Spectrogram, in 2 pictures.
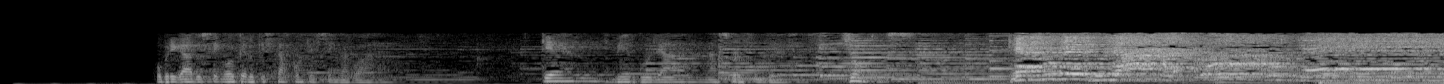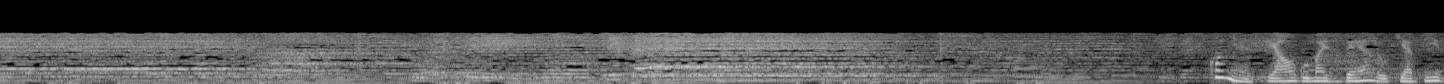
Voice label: Neutro Católico feminino

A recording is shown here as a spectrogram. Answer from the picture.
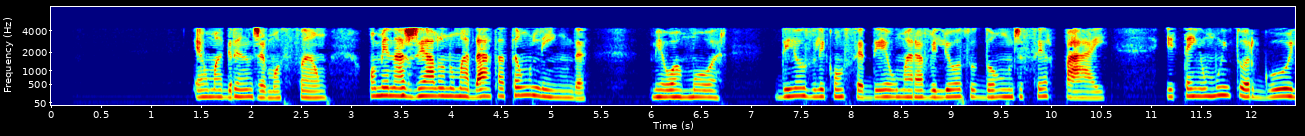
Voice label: DIA DOS PAIS ROMâNTICA (F)

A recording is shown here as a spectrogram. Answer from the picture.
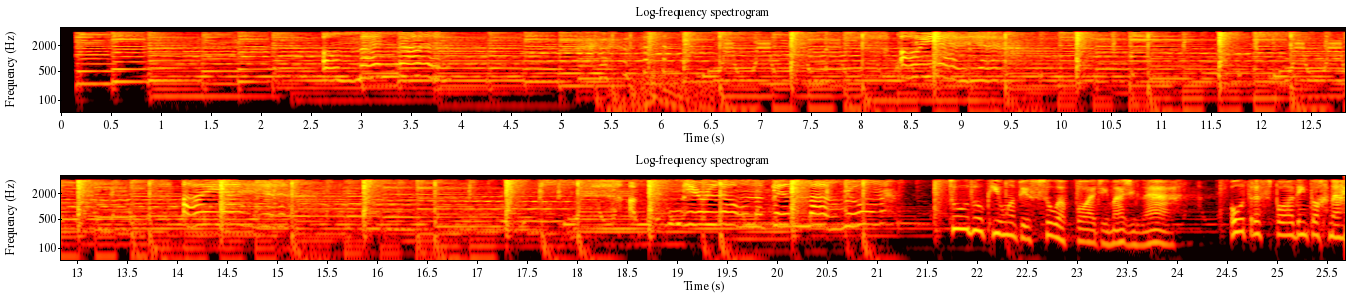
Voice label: NAMORO NET, Telemensagens Românticas fem

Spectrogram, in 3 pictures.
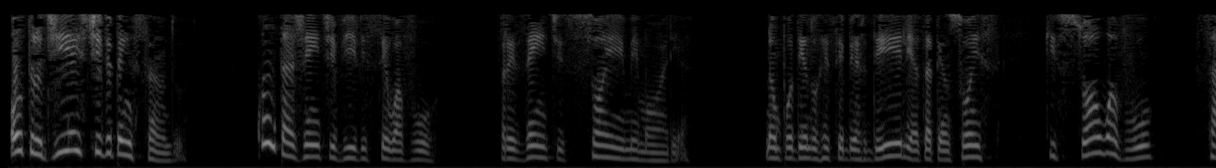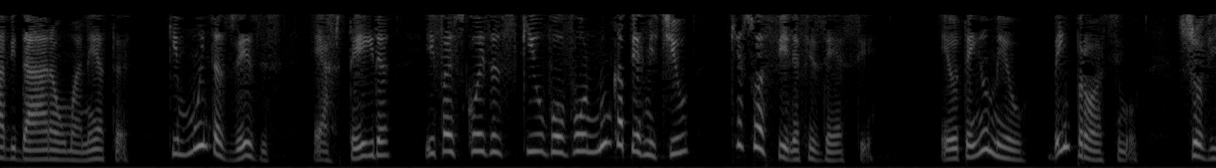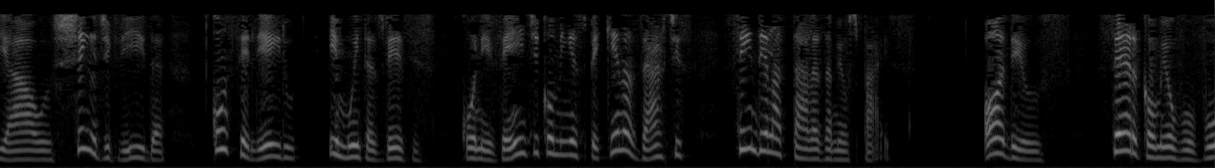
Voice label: Aniversário Feminino, Telemensagens

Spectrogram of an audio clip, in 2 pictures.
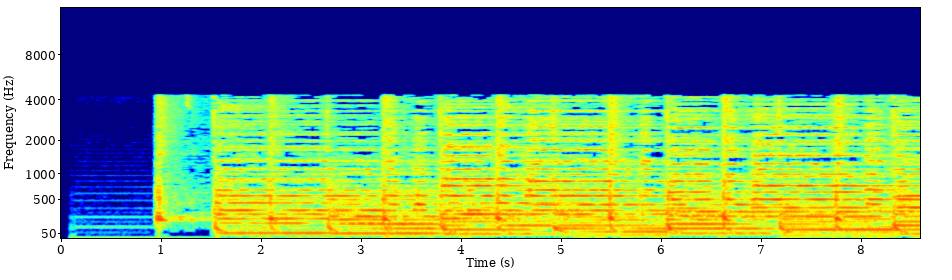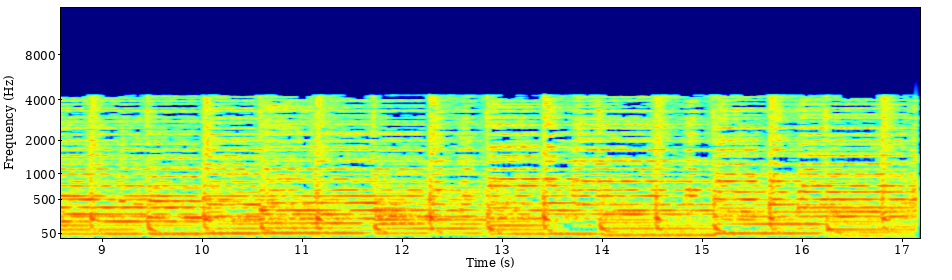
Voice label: Boas FÉRIAS Feminino; Telemensagens; Telemensagens 2017

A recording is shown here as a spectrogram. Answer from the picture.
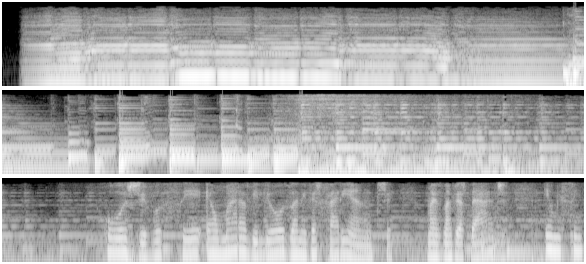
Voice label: aniversario romantico, fem; Aniversários

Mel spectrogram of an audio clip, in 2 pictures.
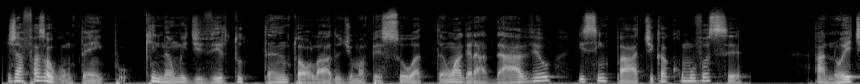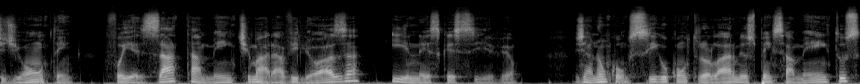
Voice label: Encontro agradavel - M

